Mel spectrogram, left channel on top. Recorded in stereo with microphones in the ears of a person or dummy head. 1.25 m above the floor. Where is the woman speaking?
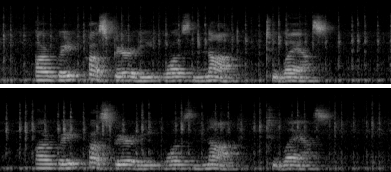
50° left (ahead or behind), 4.5 m; by 3.3 s 75° left (ahead or behind), 2 m.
